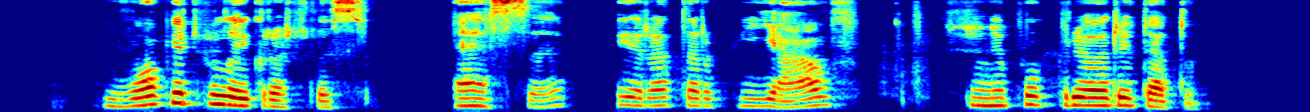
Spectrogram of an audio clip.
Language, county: Lithuanian, Šiauliai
